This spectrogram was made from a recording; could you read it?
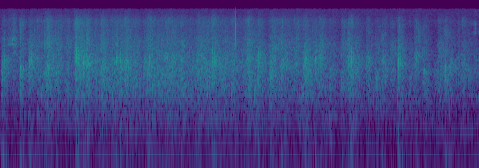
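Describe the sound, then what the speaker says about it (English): Audience applause at a university hub launch, quiet and distant, a dense steady wash of clapping with no talk. "Can we give him a round of applause, please?"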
